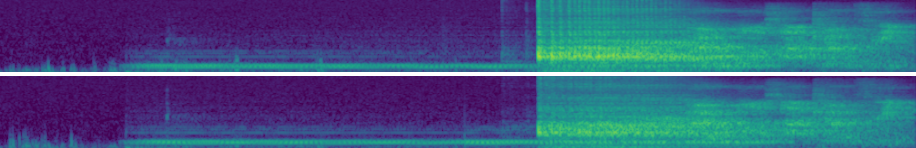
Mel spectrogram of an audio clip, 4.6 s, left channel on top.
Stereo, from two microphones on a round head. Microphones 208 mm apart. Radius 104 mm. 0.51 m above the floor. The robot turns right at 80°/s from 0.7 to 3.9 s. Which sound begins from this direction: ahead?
Whispering, at 3.4 s.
